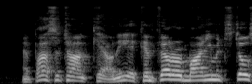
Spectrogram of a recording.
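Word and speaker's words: Pasquotank: I'm pronouncing that correctly it's p a s quu t n k and Paton County a confederal Monument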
